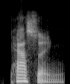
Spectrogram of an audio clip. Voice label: "passing", American

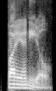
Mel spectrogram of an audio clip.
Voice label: "biennial", American

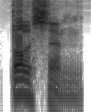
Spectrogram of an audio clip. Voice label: "bosun", American

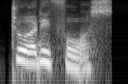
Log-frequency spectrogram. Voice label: "tour de force", Indian

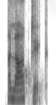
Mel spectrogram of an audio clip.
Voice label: "Holarctic", Indian

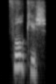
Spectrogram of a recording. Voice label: "folkish", Indian

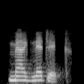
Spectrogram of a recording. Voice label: "magnetic", Indian

